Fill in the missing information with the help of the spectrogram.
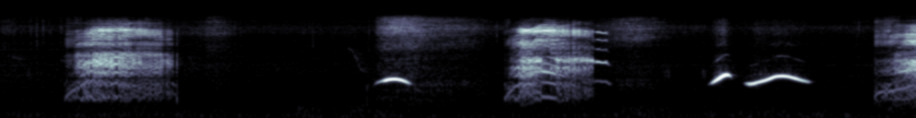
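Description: A young parrot gives three harsh, raspy squawks, each under a second, alternating with short clear whistled notes that rise and fall, over a low steady hum.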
